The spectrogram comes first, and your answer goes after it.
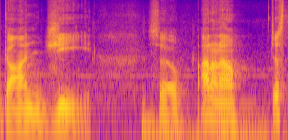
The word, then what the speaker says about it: GanZi: but it's actually pronounced Gan so I don't know just thought people might want to know that in case you cared to know that they actually don't have a z sound in Korean so uh yeah let's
